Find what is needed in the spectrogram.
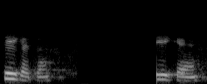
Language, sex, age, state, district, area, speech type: Hindi, female, 45-60, Uttar Pradesh, Azamgarh, rural, conversation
